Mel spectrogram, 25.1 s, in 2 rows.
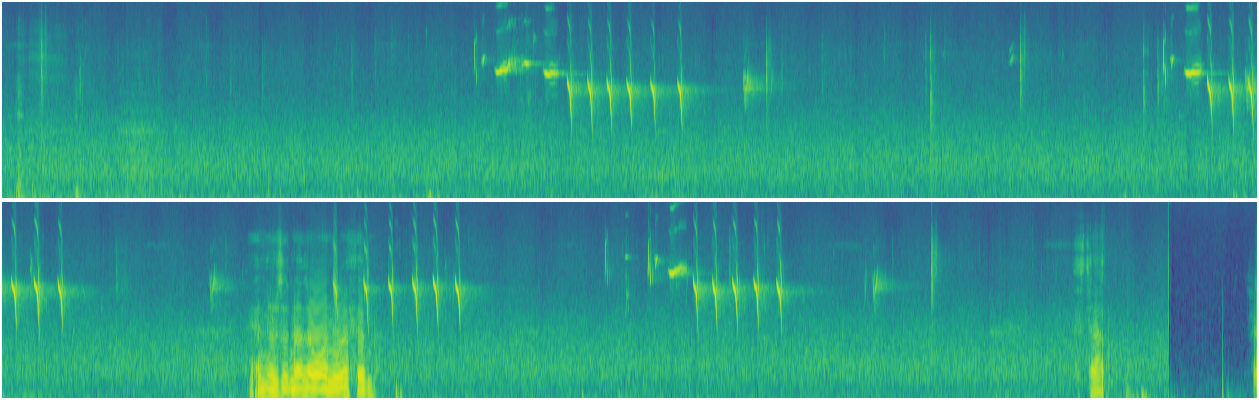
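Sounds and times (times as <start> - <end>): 
wild bird song: 0.0 - 24.2
speech: 15.2 - 16.4.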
